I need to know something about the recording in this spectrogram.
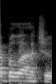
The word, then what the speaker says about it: Appalachia: But yeah, Appalachia is the right way to say it, I believe.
